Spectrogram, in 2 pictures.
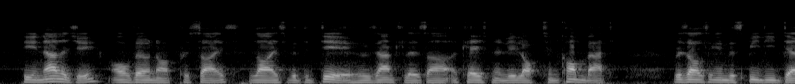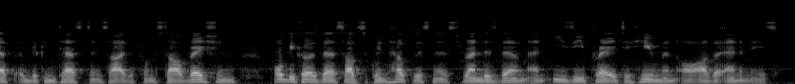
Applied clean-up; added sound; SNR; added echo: none; none; none; none.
